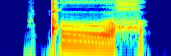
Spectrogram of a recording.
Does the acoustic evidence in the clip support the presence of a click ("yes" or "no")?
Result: yes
